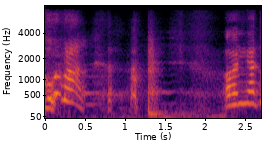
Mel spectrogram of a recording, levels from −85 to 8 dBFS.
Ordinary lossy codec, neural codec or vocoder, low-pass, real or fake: none; codec, 16 kHz in and 24 kHz out, 0.9 kbps, LongCat-Audio-Codec, four codebook decoder; 7.2 kHz; fake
